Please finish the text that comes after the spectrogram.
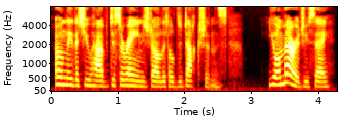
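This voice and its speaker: A shrewd gentleman detective of classic storybook fiction as put on by a woman reader. The delivery is brisk, exact and commanding, with dry wit. The sound is close and dry, at a medium pitch for a female voice. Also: dry recording, lightly acted. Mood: dryly amused. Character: shrewd, self-assured, dryly witty male detective. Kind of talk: audiobook character voice.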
